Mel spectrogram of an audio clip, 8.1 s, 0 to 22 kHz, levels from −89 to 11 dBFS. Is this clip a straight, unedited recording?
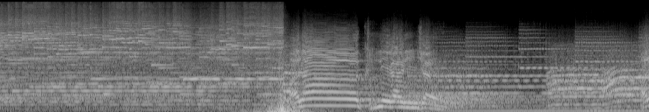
no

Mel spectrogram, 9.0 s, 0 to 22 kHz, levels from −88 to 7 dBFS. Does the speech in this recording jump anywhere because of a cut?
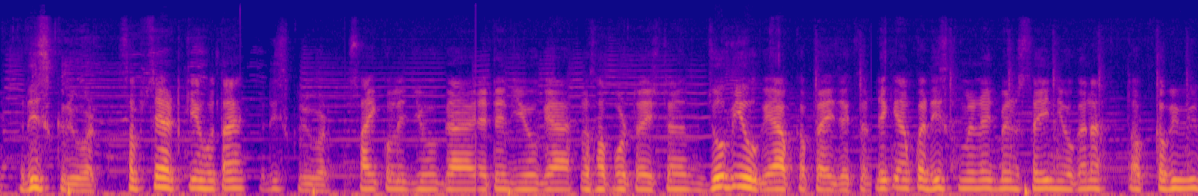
yes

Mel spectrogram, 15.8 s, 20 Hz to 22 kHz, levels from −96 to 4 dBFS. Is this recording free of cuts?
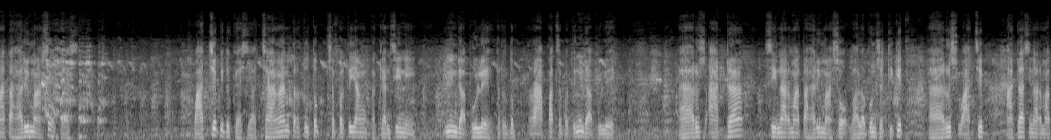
yes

